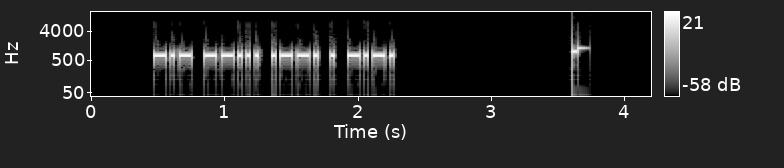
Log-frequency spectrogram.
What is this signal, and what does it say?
Morse code, heard as a keyed tone, about 38 wpm, 700 Hz. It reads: K7PEC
